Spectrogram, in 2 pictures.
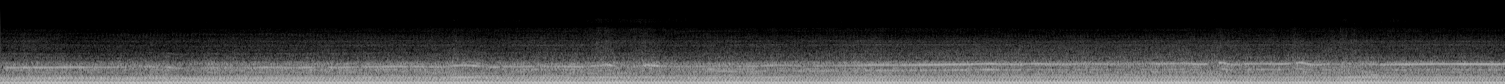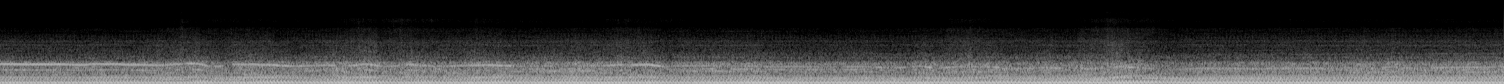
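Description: Can-Am Outlander 800 XT ATV's V-twin engine running at a steady cruise through an HMF Swamp XL slip-on exhaust, its pitch rising a little and settling back.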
